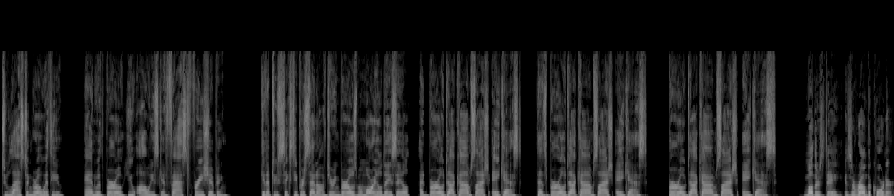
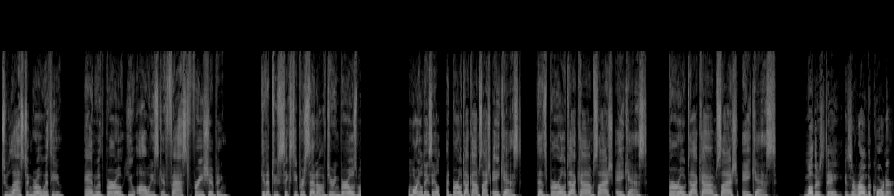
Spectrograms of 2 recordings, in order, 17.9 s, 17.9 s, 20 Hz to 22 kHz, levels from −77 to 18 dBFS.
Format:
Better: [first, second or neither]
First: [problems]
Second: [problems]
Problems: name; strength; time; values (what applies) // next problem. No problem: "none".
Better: first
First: none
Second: audio freezing; at 7 s for 1 s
